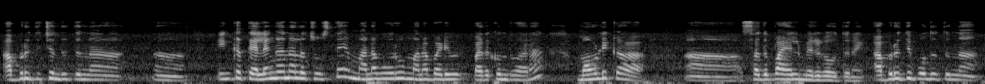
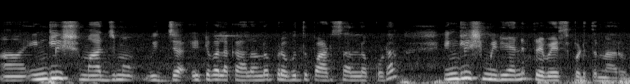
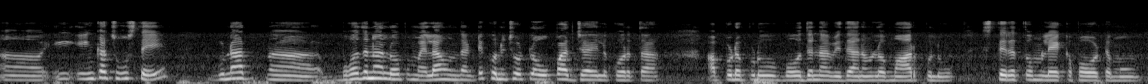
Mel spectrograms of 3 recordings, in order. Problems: none marked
